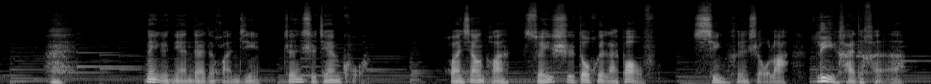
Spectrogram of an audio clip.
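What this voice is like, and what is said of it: Quiet sighing voice. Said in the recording (Chinese): “小声叹息道”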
